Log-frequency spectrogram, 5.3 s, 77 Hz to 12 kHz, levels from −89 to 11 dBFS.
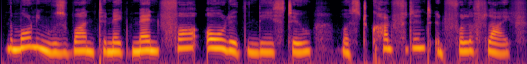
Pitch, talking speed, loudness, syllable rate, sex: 225 Hz, 205 wpm, -17 LUFS, 5.1 syllables/s, female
